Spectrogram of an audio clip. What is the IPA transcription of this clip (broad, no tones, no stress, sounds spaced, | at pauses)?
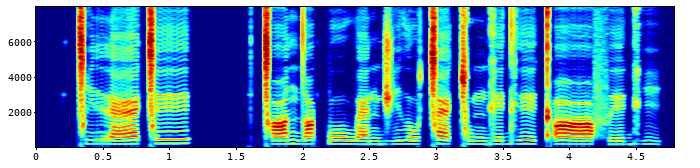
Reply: ǀ i r æː ǀ eː | ǀ ɑ n d ɑ k͡p o w æ n d͡ʒ i ð o ǀ æ ǀ u ŋ ɡ e dʱ eː kʼ ɑː f e ɡʱ i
